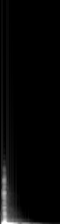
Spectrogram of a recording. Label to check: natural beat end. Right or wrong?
Wrong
